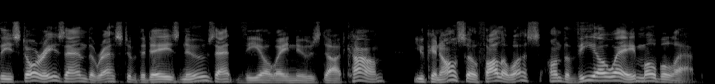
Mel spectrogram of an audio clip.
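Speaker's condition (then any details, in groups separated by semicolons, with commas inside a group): No condition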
